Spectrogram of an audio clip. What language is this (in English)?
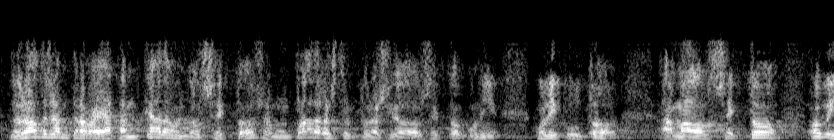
Catalan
